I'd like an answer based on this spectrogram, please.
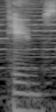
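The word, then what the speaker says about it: Thames: Perhaps they fall into the fames and drown. Perhaps they are suddenly overcome by a raging fever. Or perhaps attacked by highway men. By the way, um, it's pronounced tames.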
